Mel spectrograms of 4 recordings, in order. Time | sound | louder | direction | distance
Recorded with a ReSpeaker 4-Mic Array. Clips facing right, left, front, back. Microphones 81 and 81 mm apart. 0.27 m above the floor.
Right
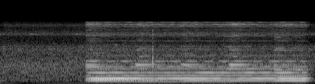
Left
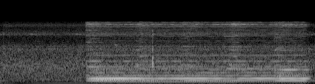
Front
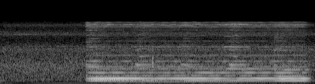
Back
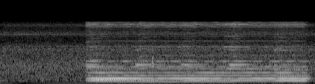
0.8 | a piano | right 4 dB, front 1 dB | 95° right | 1.7 m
